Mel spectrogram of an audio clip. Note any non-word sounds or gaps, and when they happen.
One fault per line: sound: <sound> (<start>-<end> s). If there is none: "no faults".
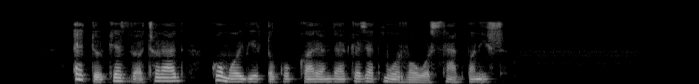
no faults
